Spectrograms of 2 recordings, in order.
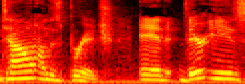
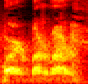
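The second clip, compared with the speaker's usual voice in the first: mock whimper; 6 dB louder than usual. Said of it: "it's like".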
